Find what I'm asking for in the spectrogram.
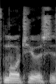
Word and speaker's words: mortuus: For thus mortuus is pronounced like fatuus, arduus, conspicuous, and similar words, which are not perfect participles but adjectives, and are declined without regard to tense.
